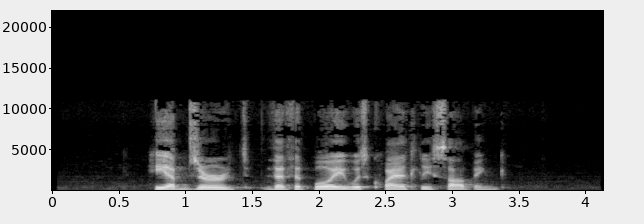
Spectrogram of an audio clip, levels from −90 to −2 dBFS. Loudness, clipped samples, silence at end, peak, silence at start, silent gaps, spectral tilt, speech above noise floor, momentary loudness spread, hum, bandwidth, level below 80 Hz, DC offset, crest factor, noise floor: -18 LUFS; under 0.1%; 0.8 s; -2 dBFS; 0.75 s; none; -5 dB/octave; 47 dB; 10 LU; none; 11.5 kHz; -60 dBFS; under 0.1%; 18 dB; -66 dBFS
